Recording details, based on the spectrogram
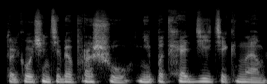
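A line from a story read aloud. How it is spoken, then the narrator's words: Quiet persuading. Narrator (Russian): тихо увещевал приятеля Альберта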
